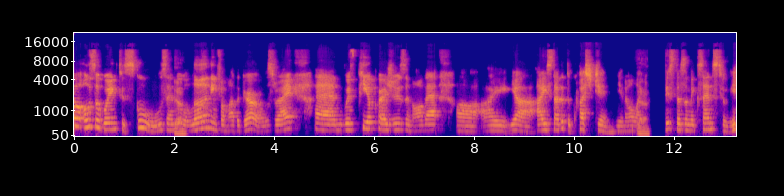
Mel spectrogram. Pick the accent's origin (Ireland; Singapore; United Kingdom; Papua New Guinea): Singapore; I grew up in Singapore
